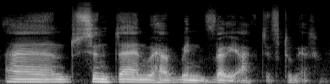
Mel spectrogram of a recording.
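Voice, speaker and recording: Low-voiced man with Lebanese accent. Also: steady tone, unhurried. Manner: non-native English with repeated phrases. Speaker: interviewee, IT specialist. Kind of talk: interview testimony.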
